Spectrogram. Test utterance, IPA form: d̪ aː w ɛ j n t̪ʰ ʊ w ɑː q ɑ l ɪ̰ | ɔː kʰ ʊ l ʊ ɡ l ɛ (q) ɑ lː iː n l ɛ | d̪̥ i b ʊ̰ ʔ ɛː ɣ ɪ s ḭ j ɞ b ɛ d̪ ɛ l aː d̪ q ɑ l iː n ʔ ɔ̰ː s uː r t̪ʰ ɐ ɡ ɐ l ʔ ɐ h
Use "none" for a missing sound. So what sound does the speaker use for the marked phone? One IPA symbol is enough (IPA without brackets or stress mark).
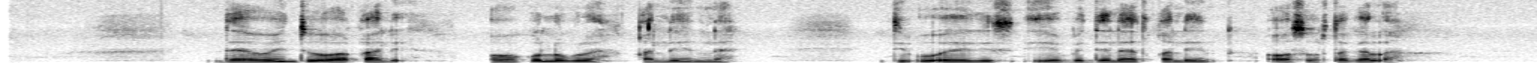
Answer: q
